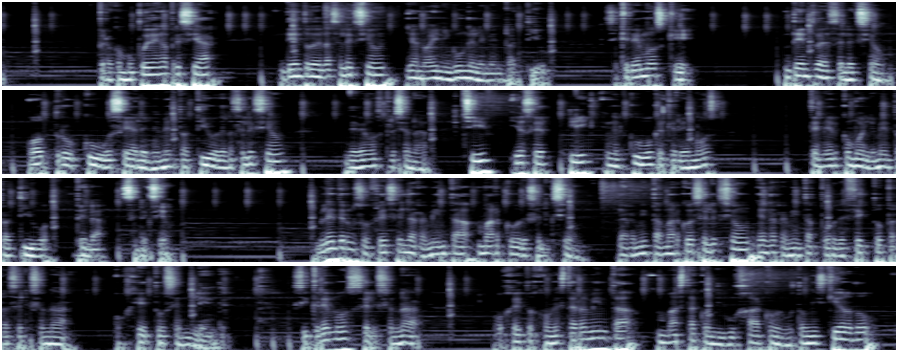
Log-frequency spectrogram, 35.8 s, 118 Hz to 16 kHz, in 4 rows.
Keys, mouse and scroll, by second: 14.8 shift+click, 32.4 click.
